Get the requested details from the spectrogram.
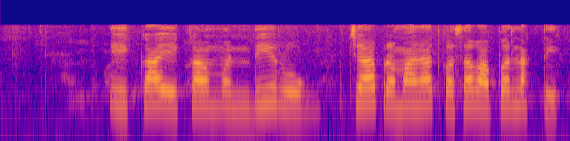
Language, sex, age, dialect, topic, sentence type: Marathi, female, 18-24, Varhadi, agriculture, question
